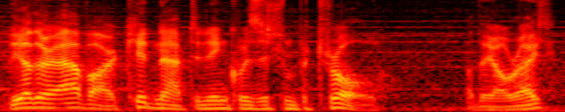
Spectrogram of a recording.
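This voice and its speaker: An actor playing a composed, dryly witty elf leader in a video game, with a measured, questioning delivery. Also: male voice, lowish voice, animated, pushed and bright, soft background music.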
